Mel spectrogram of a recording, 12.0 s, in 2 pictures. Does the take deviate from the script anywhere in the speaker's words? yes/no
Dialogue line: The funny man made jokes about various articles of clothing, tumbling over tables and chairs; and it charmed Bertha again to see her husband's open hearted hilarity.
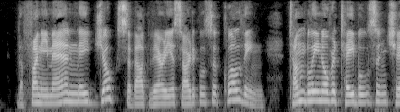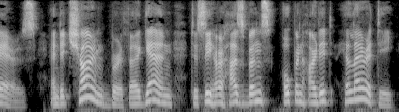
no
